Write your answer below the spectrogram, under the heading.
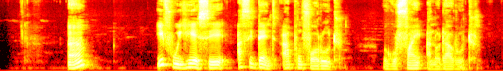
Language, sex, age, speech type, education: Nigerian Pidgin, male, 30-45, spontaneous, tertiary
